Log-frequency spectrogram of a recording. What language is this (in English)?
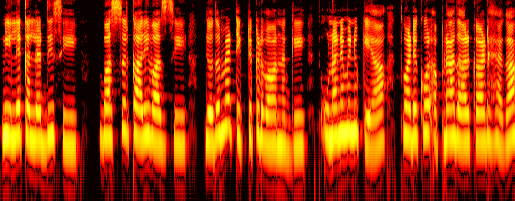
Punjabi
